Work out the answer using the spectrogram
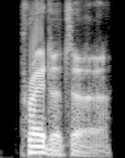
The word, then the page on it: predator: British English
